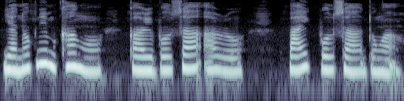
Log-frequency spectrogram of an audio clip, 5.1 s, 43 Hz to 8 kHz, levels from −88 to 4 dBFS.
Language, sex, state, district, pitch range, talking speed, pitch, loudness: Garo, female, Meghalaya, West Garo Hills, 200-235 Hz, 105 wpm, 215 Hz, -14 LUFS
